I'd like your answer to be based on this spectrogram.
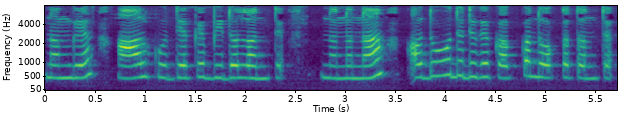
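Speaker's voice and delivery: put-on high, tearful little girl complaining; crying toddler. Toddler crying to her aunt about the milk, high tearful voice. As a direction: sob it out like a hurt two-year-old.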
